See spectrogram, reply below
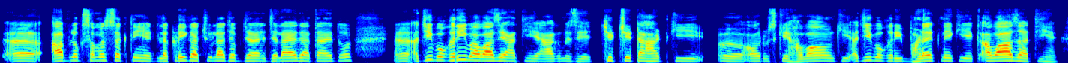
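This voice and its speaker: A man with a high voice gives an earnest Quran lesson over a video call. He talks vividly and often sinks to a hushed murmur for short pious phrases. The sound is dry and close. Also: steady tone, clear, resonant tone, no echo. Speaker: Quran teacher.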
